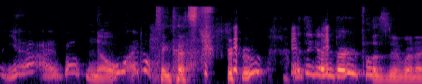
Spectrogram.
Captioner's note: both laugh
